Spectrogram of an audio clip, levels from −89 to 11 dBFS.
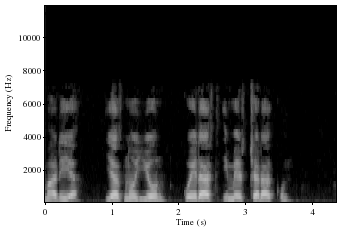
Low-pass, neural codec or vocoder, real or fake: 7.2 kHz; none; real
